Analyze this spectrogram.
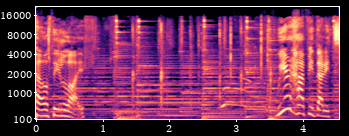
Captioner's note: clapping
